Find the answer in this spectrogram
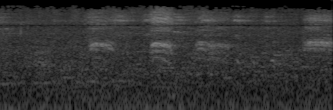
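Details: Crows perched on a tree give four harsh, drawn-out caws, spaced unevenly over about four seconds, above a steady low rumble of background noise.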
